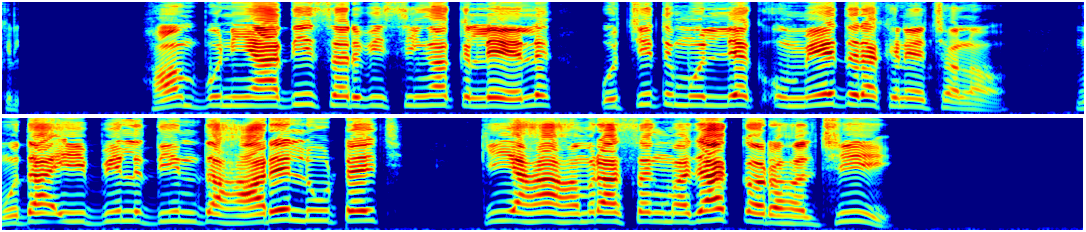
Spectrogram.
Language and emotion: Maithili, angry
